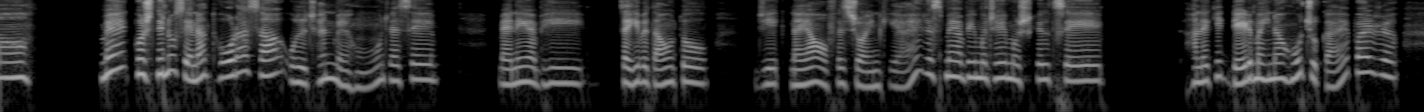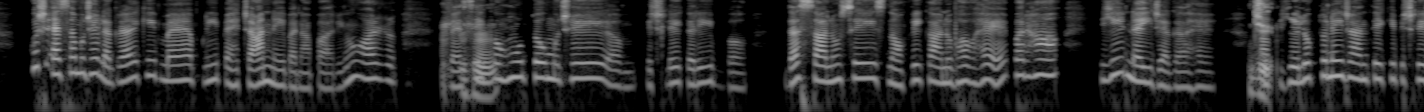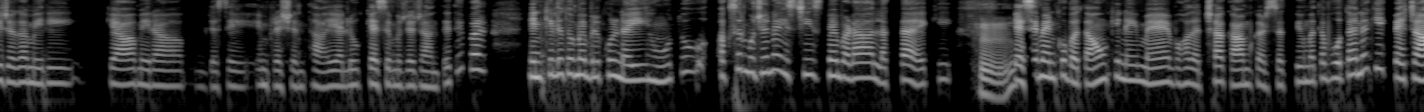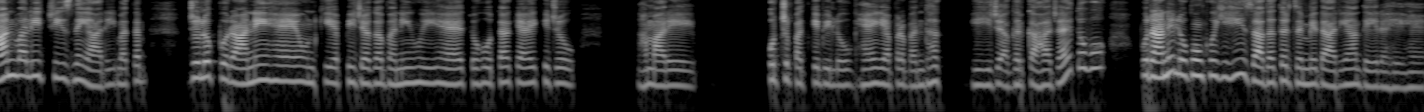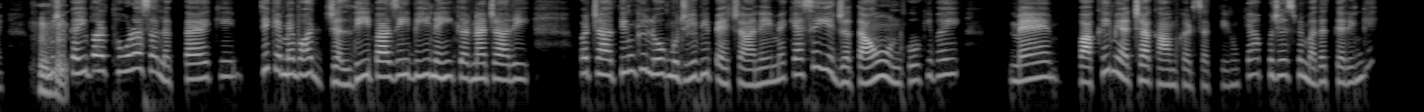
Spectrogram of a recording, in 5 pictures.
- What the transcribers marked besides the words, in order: in English: "जॉइन"; tapping; in English: "इम्प्रेशन"
- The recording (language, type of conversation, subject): Hindi, advice, मैं सहकर्मियों और प्रबंधकों के सामने अधिक प्रभावी कैसे दिखूँ?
